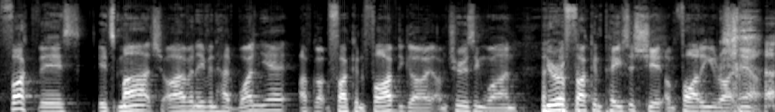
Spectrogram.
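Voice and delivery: ordinary talk, nothing marked

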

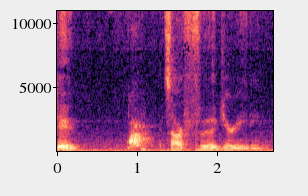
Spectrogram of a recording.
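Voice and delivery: ordinary delivery

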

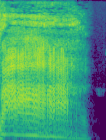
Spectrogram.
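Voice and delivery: shouting bah. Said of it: "he also shouted".

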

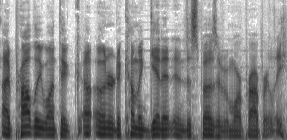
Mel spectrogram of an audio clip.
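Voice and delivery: ordinary talk, nothing marked

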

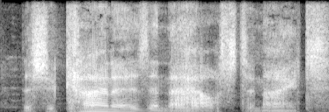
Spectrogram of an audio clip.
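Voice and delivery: breathy, hushed, gravel-toned declaiming voice. Recalling a man from childhood speaking about the glory of God: imitating Brother Lowry's gravelly voice. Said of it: "it's hard to imitate this gravelly voice".

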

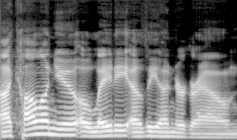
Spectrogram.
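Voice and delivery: plain

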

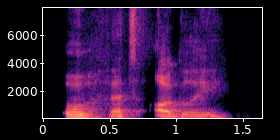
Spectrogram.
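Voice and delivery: plain

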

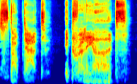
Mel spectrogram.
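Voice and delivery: creature voice hissing in a whisper. Game master voices a captured shapeshifter just punched by a player, hissing creature voice. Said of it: "It's a shapeshifter. / the rest of this demented creature changes into this long limbed blue humanoid, / I'm merely a tool. / and it hisses at you".

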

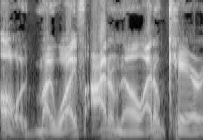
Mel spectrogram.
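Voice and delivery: put-on coy, sarcastic tone. Imagining a character's alternative line, imitating a coy, sarcastic reply. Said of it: "sort of coy and sarcastic about it".

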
